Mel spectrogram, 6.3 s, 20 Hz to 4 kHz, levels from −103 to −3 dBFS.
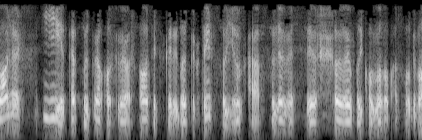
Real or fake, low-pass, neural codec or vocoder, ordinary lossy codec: fake; 3.6 kHz; autoencoder, 44.1 kHz, a latent of 192 numbers a frame, MeloTTS; MP3, 24 kbps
